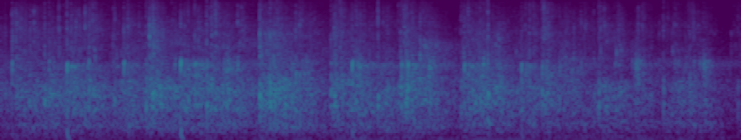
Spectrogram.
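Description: A crowd applauds steadily for the Lord, a dense wash of many hands clapping at once that holds at an even level throughout, with no voices on top.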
